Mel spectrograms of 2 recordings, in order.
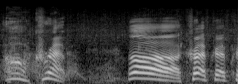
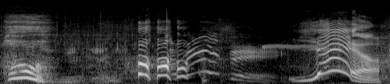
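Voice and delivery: higher, louder burst of excitement; excited oh; 5 semitones higher, 3 dB louder than usual. Real, not acted. Gamer winning the level, excited cry. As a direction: let out a thrilled cry. Narrow win in the game.

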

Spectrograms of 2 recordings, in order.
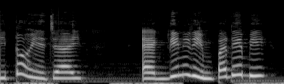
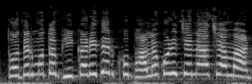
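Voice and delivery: higher and louder, sneering at the maid; contemptuous scolding; 4 semitones higher, 3 dB louder than usual. Acted. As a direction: tell the servant off like a beggar. Mistress refuses the maid's request.

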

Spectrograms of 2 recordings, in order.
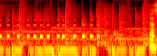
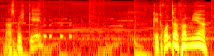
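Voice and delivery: panicked pleading; 9 semitones higher than usual. Acted. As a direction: struggle and beg to be released. Pinned down by the others.

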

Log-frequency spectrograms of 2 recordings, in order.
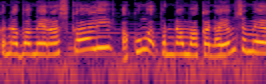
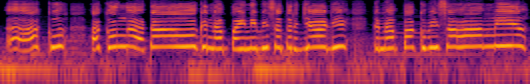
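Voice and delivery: high, startled sister in pain; a frightened girl whose belly suddenly hurts; panicked older sister; 7 semitones higher than usual. Acted. Sister figure again. (kakak perempuan panik bersuara tinggi)

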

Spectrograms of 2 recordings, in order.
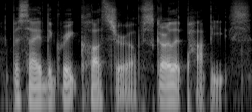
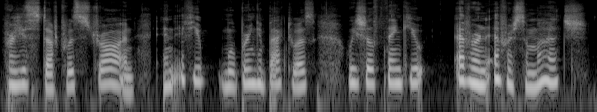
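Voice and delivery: put-on high little girl voice; worried girl asking; 13 semitones higher than usual. A narrator's reading. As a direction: plead as young Dorothy. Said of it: "said Dorothy eagerly".

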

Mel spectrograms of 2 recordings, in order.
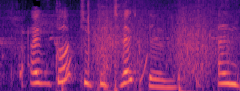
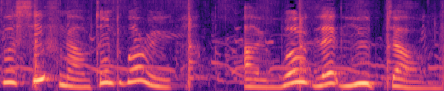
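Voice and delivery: louder, reassuring elephant; calling back; 2 semitones higher, 7 dB louder than usual. A narrator's reading. Elephant promising the mayor safety, calling back reassuringly. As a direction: promise it firmly to someone tiny. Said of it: "Horton called back".

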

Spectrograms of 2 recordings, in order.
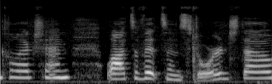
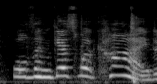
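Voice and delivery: higher, drawn-out mock disbelief; imitating taken aback; 8 semitones higher than usual. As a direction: play the stunned husband, slow and high. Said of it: "his mouth fell open".

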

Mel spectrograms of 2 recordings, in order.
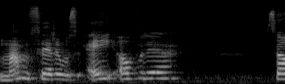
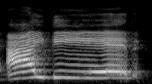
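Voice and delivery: quoted viewer; 4 semitones higher, 14 dB louder than usual. Retold or imitated. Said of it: "Ocean T V said".

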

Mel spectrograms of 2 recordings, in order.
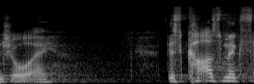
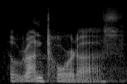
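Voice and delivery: soft echo; 7 dB quieter than usual. Real, not acted. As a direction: let it fall to a hushed repeat. Repeated line, softer echo.

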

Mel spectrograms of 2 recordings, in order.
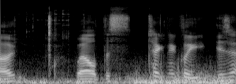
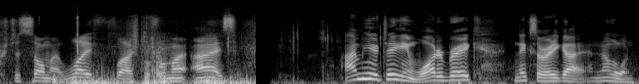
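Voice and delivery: ordinary talk

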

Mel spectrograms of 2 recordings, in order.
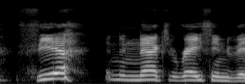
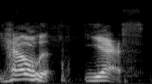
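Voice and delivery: ordinary delivery

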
